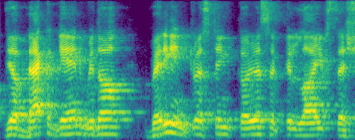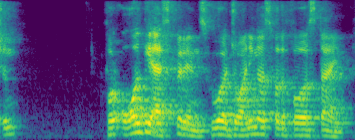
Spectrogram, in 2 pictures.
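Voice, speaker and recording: A man's voice: medium pitch, a bit bright. A man moderating an online career session over a conference call, speaking formally with frequent filler sounds. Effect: conference call audio. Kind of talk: hosting an online career webinar. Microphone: video call. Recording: roomy conference call audio.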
